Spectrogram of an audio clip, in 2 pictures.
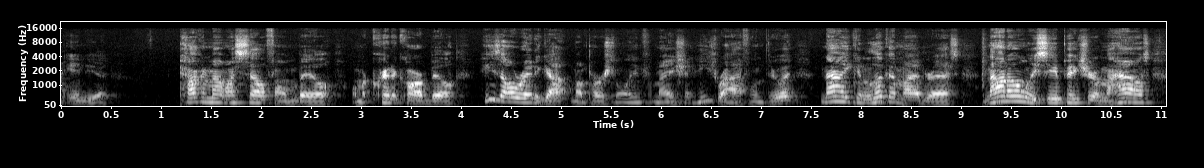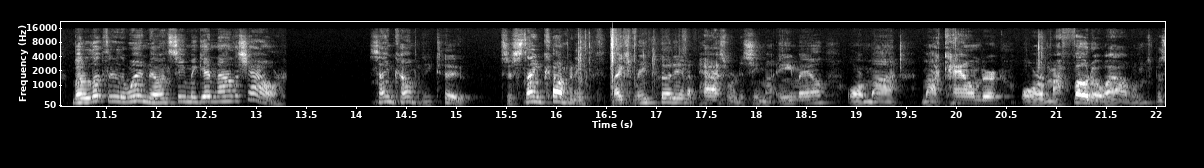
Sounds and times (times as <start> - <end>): Speech: 0.0 - 0.6, 1.2 - 13.3, 14.1 - 22.0.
